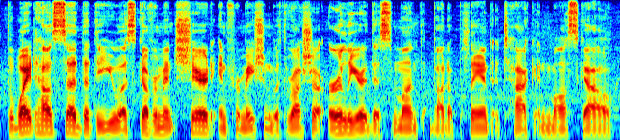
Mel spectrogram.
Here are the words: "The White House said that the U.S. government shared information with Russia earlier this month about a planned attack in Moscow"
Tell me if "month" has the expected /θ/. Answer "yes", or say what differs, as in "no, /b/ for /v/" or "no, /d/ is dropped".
yes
